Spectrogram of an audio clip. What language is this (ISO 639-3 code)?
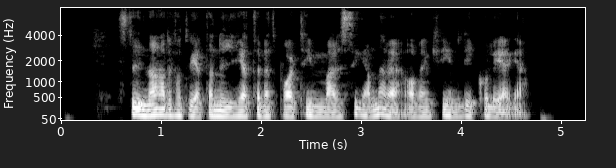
swe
